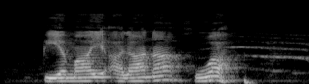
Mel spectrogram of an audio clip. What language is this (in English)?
Domaaki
